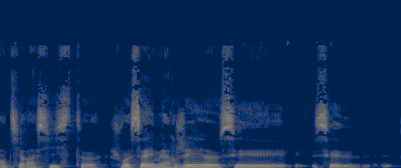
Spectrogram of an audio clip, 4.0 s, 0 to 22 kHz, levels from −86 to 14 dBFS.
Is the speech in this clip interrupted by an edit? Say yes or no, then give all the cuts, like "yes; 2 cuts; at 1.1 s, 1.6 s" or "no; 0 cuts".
yes; 1 cut; at 1.0 s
